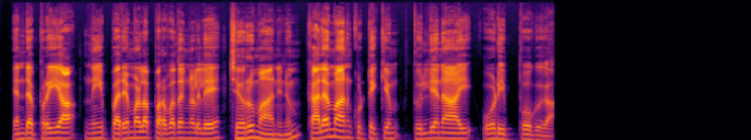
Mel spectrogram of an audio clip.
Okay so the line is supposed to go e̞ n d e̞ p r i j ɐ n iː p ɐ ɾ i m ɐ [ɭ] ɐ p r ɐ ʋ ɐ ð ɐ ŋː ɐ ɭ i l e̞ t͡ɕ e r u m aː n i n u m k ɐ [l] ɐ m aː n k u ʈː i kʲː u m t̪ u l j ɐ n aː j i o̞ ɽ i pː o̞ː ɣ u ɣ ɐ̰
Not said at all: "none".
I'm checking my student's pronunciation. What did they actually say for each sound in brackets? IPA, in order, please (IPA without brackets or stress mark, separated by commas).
ɭ, l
